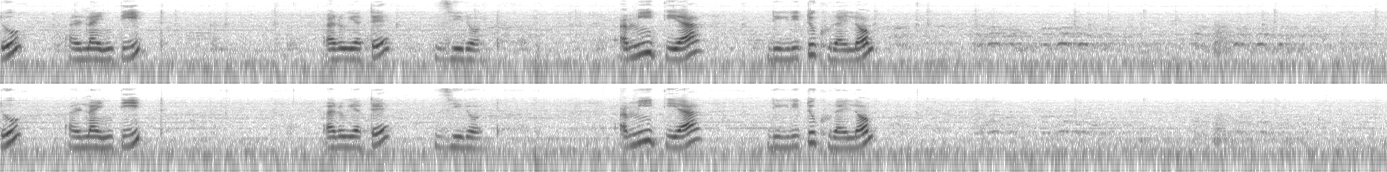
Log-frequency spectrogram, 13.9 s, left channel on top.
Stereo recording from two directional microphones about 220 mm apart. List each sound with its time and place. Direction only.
0.7 s a woman's voice: 25° right (ahead or behind)
3.3 s a woman's voice: 20° right (ahead or behind)
6.1 s a woman's voice: 15° right (ahead or behind)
